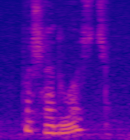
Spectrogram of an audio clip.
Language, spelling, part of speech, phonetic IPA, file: Polish, posiadłość, noun, [pɔˈɕadwɔɕt͡ɕ], LL-Q809 (pol)-posiadłość.wav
